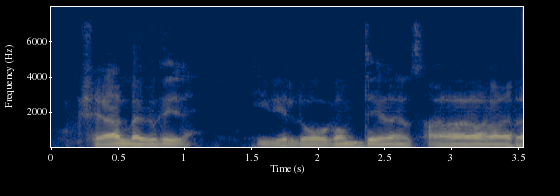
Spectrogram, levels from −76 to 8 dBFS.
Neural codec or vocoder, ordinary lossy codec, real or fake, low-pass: codec, 16 kHz, 1 kbps, FreqCodec, larger model; none; fake; 7.2 kHz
